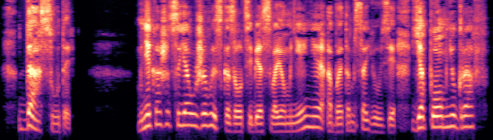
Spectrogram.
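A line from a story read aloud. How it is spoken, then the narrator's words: Quiet. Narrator (Russian): тихо произнес Рауль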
